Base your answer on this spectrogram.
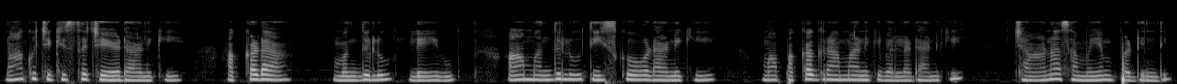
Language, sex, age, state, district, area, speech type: Telugu, female, 18-30, Andhra Pradesh, Kadapa, rural, spontaneous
